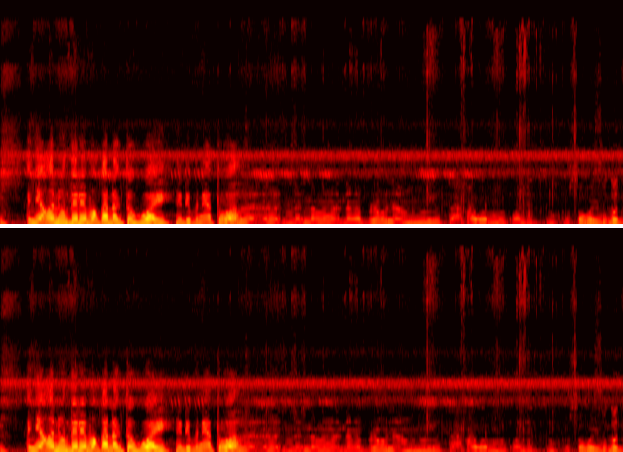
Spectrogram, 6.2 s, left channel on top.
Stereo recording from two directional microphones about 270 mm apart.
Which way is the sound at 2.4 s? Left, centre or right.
Left.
